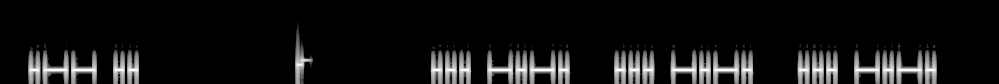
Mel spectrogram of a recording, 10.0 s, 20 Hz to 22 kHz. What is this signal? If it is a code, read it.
Morse code, heard as a keyed tone, about 17 wpm, 700 Hz. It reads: WI SC SC SC
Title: US States Repeated 3x 17wpm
